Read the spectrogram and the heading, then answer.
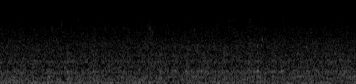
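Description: Steady rain pours down on a stormy night in a dense, unbroken hiss, with faint patters of drops hitting a surface throughout. No voices, just the constant wash of a storm's downpour.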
